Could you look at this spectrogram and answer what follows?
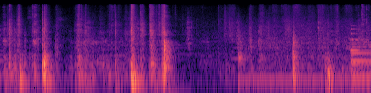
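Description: Irregular clicks and knocks of a metal electrical box being worked loose and pulled out of a wall opening, then its wires being handled. Steady background music comes in near the end.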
